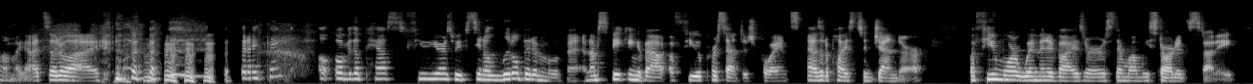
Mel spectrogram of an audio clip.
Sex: female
